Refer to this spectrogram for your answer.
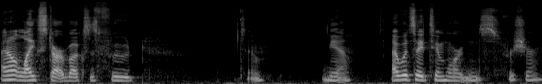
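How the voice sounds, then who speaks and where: A woman with a Canadian accent, medium pitch, ordinary pitch variation and vocal fry, at a fairly slow pace with long, frequent pauses, on a very clean recording with a silent background. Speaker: YouTuber. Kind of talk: livestream Q&A chat. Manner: casual, filler-heavy.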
